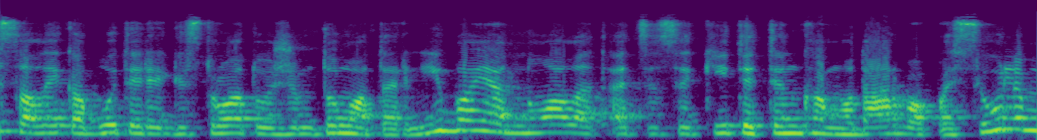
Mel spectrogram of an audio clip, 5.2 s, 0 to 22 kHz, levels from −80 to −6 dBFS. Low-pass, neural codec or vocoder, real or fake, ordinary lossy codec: 14.4 kHz; none; real; AAC, 96 kbps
